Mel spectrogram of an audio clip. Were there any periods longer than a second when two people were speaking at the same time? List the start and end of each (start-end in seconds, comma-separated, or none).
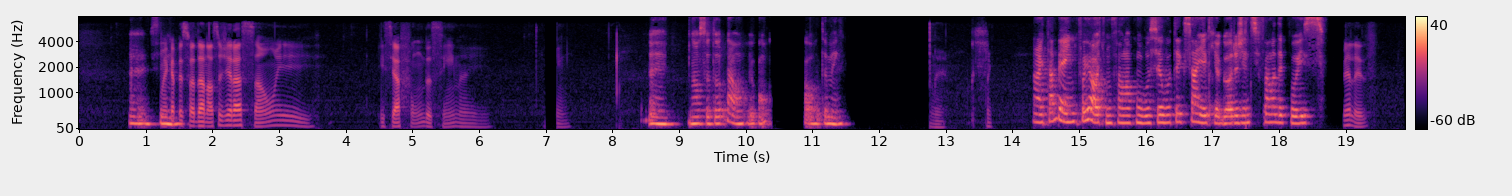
none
